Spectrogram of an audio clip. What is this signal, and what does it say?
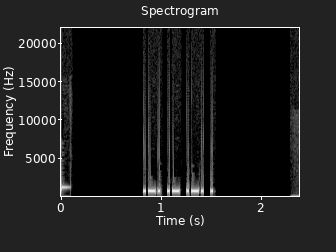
Morse code, heard as a keyed tone, about 46 wpm, 700 Hz. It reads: RARE
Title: Sentences from Top 1100 Words - New Word Drill Alt - 50wpm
